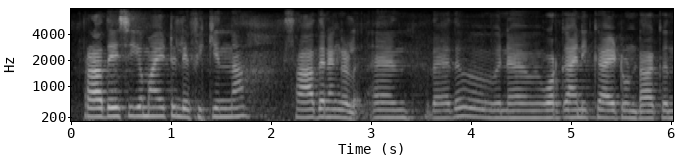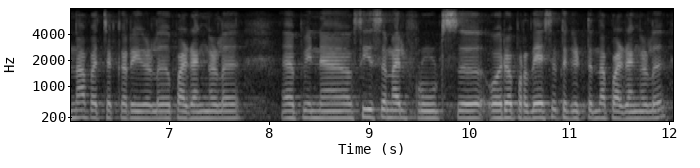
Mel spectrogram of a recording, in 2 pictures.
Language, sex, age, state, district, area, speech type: Malayalam, female, 45-60, Kerala, Kollam, rural, spontaneous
